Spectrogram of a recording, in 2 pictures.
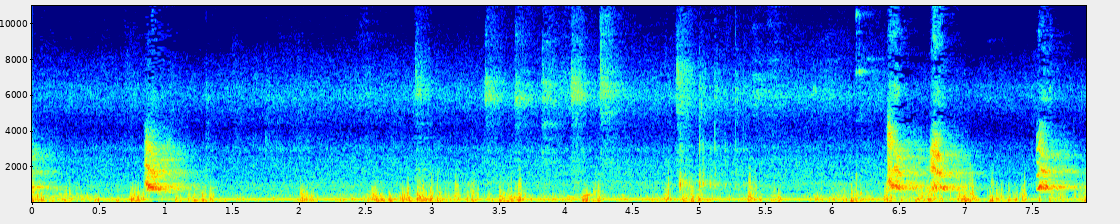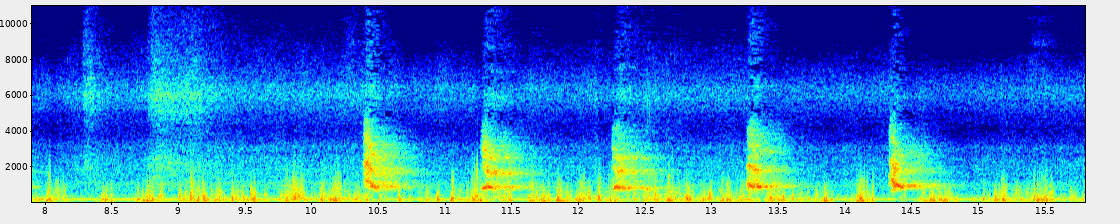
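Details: Cute dog barking repeatedly, with scattered barks early and a steady series of about five barks roughly a second apart toward the end, against clattering noise and a continuous low hum.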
